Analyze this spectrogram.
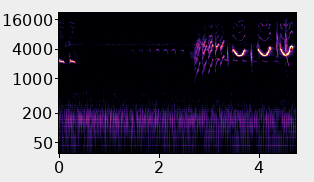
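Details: Silver-eared laughingthrush used as a lure gives two short whistles, a soft series of faint notes, then a flurry of chattering notes and loud swooping whistles.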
